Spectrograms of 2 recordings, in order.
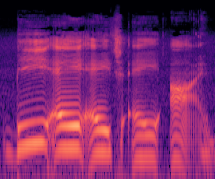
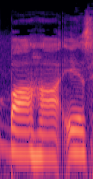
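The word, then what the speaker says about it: Baháʼí: in case i'm butchering the word the faith is spelled b-a-h-a-i baha'i it was established 1863.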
